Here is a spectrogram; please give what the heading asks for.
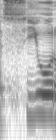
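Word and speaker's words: sure: देखिएगा एस का उच्चारण आधा स होता है और यू आर ई आया उसका उच्चारण योर के रूप में करेंगे, श्योर हो गया।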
